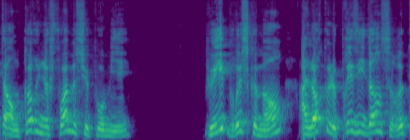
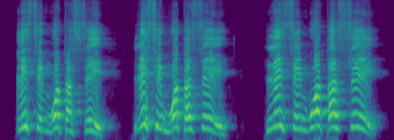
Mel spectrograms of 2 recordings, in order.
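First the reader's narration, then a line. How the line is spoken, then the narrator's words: Shouting. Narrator (French): criait-il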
